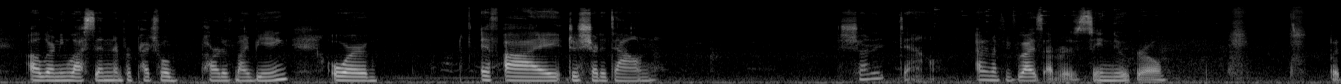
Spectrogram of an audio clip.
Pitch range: 165-190 Hz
